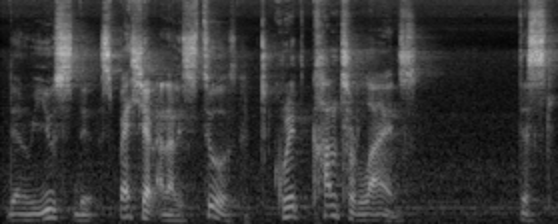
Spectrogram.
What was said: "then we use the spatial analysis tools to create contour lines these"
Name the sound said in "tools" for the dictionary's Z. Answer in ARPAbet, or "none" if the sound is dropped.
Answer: none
